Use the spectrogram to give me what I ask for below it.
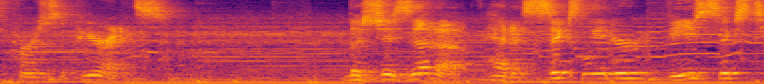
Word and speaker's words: Cizeta: his own car company Shahzada is the Italian pronunciation of Claudia's initials cz Claudio can be seen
